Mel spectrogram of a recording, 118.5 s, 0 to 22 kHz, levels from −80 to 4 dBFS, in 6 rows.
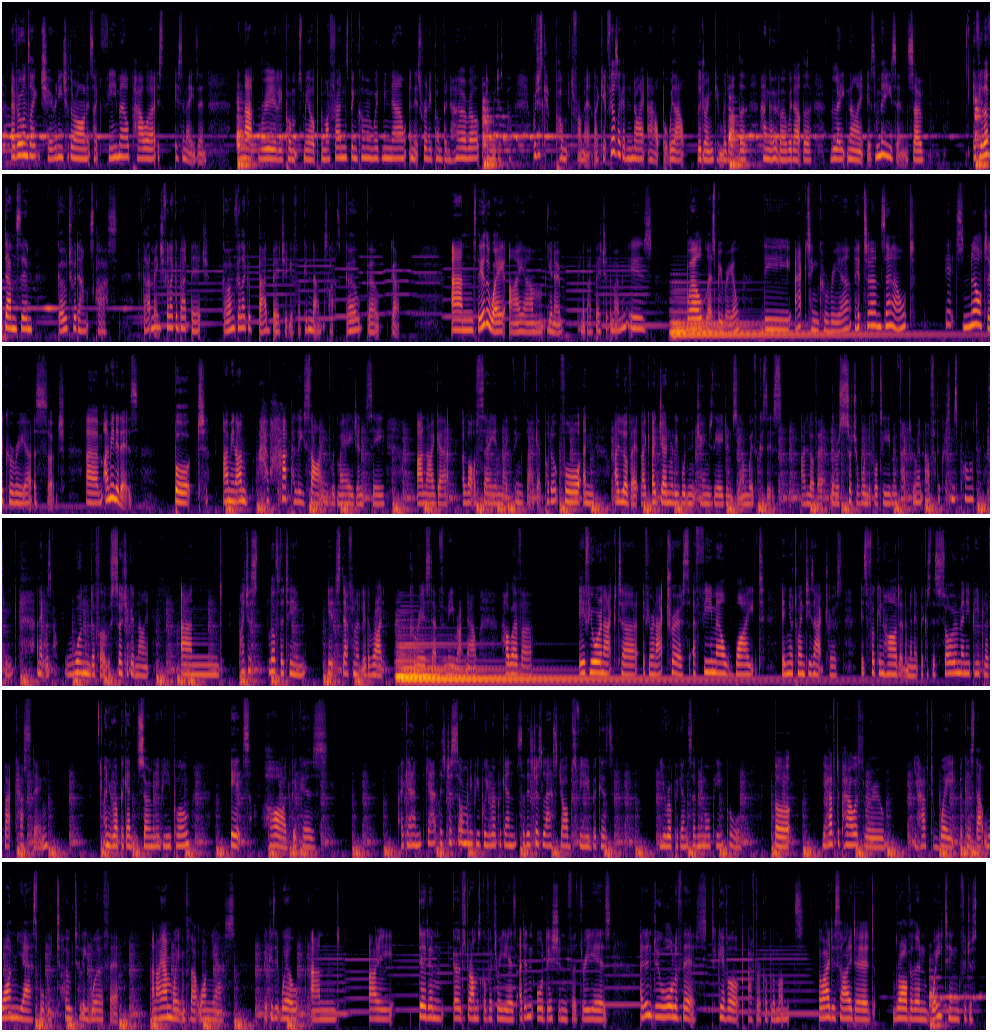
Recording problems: background music; loud; throughout; 2 dB below the speech

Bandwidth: 18 kHz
